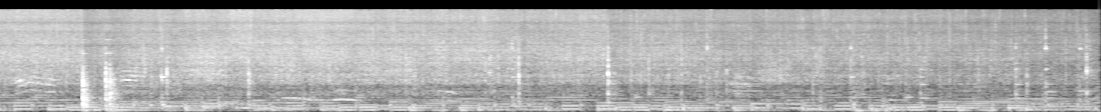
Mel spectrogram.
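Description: Onions, garlic and artichoke hearts sizzling in oil in a nonstick pot as quartered grape tomatoes are tipped in and stirred with a wooden spoon. A steady sizzle, with a couple of sharp knocks about a second in and scattered small clicks of the stirring.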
